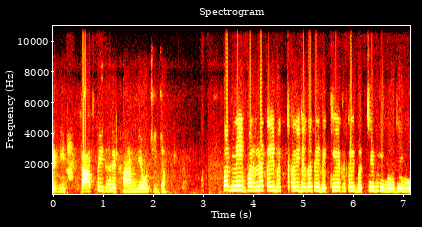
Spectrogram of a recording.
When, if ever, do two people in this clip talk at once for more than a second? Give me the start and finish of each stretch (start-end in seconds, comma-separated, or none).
none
